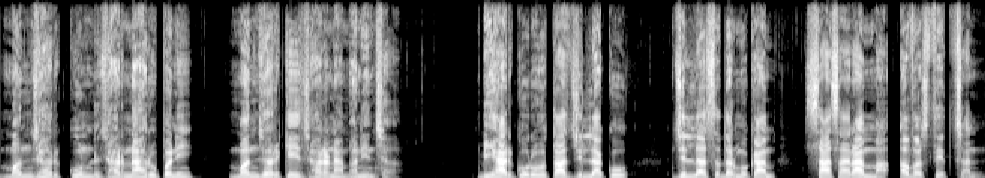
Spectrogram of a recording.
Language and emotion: Nepali, neutral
